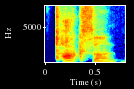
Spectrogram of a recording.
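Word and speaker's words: τόξον: Toxon. That's how you pronounce it in Greek.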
